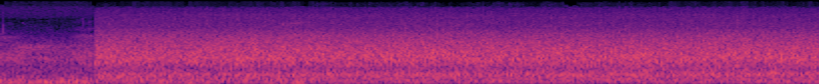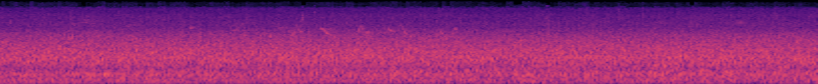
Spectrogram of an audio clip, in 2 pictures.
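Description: Close, steady roar of a mountain river on the Krepkaya in the Altai, dense rushing water running unbroken throughout after a brief quieter start.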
